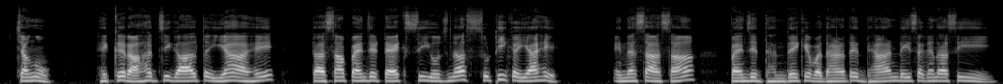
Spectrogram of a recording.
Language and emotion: Sindhi, happy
